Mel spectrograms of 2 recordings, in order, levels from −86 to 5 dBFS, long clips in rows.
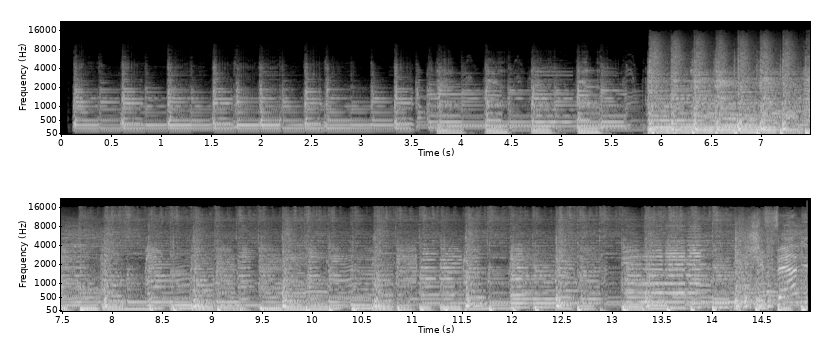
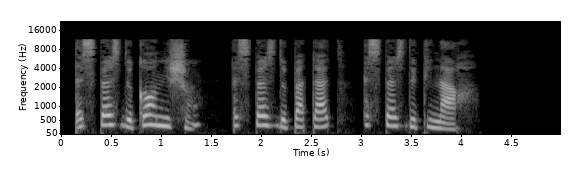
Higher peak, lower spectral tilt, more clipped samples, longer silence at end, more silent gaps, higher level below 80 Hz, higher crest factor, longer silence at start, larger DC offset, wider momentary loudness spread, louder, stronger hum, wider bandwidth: first, 0 dBFS vs -10 dBFS; first, -5.5 dB/octave vs -2 dB/octave; neither; second, 0 s vs 0.9 s; second, none vs 2.96-3.03 s; first, -20 dBFS vs -66 dBFS; second, 12 dB vs 18 dB; about the same, 0.15 s vs 0.15 s; neither; about the same, 11 LU vs 10 LU; first, -14 LUFS vs -25 LUFS; neither; first, 17 kHz vs 12 kHz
